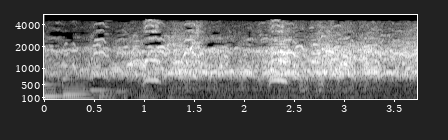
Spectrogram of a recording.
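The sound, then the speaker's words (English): A dense chorus of snow geese honking overhead as they migrate in autumn from their Arctic breeding grounds in North America. Many overlapping high, nasal calls pour continuously from a large flock, with no talking. “This wild sound, some liken it to the baying of hounds, pours from the sky each autumn along all four North American flyways.”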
